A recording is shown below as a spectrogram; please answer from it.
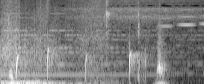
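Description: Cartoon-style 'plop' sound effects from an animated TV logo ident: about five short rising blips in quick succession over a held note. A high, bright chime-like note comes in near the end.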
